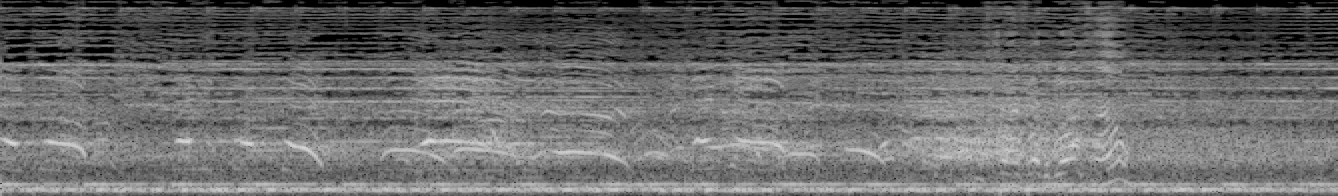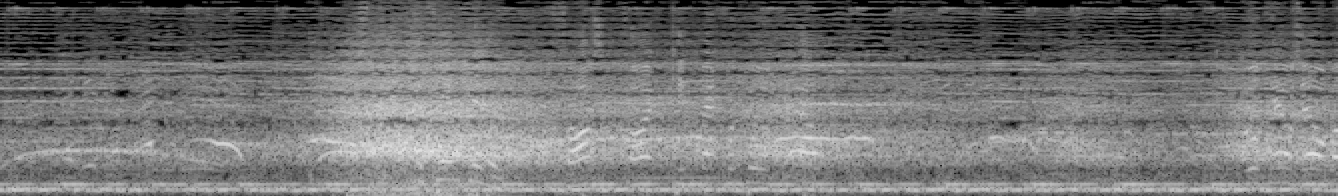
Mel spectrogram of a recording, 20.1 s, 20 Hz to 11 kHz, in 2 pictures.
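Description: Traditional Muay Thai ring music plays throughout, a winding melody over a steady drone. About 13 seconds in, the crowd swells into loud cheering and shouting for a second or two.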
